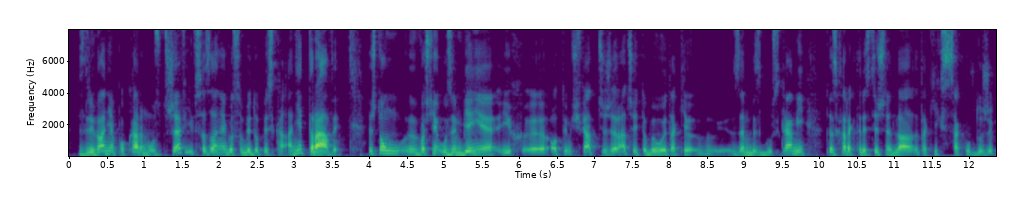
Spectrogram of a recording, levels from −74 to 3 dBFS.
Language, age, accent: Polish, 20-39, native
